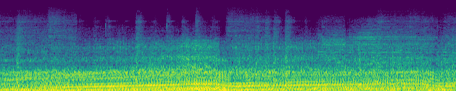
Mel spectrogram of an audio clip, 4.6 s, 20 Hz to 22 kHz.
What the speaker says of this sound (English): One more listen to that V8.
